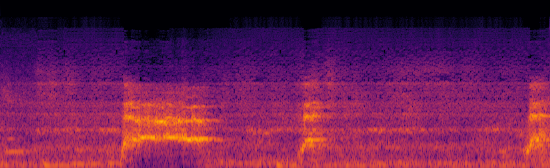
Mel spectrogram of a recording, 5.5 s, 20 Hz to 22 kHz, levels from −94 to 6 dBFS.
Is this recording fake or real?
fake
